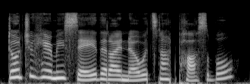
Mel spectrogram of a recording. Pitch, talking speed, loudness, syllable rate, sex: 250 Hz, 265 wpm, -16 LUFS, 5.8 syllables/s, female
